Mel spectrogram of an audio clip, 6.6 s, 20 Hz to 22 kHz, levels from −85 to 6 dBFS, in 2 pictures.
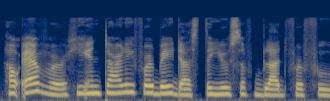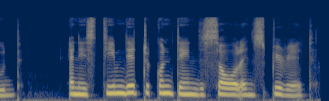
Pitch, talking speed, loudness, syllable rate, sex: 225 Hz, 180 wpm, -19 LUFS, 5.4 syllables/s, female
